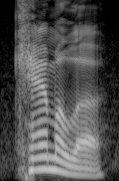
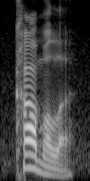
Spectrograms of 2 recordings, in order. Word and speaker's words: Kamala: first name okay it's Kamala like a comma not a period but a comma La okay just throwout comma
